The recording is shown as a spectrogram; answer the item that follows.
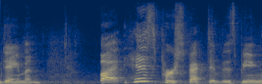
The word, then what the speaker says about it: Damon: da e mo n I actually went online to figure out how that's pronounced because Justine err pronounces it demon okay I can't do that I cannot I just I can't bring myself to call this character demon so I'm calling him Damon but his perspective is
